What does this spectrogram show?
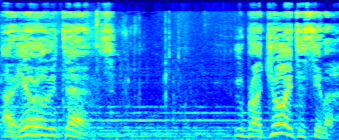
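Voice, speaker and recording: A man's voice: high voice, animated, measured pace, creaky, loud music behind the voice, exaggerated voice. An actor playing a jovial older man who teases and welcomes his friend. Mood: friendly. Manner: friendly, teasing, hearty. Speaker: village elder and friend.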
